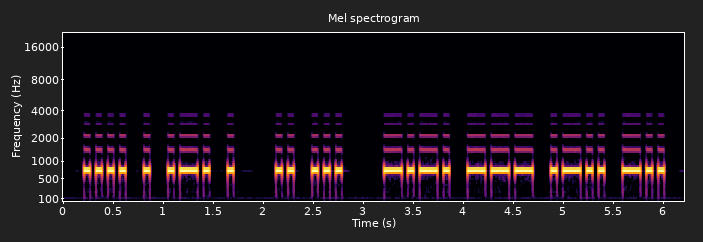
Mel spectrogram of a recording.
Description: Morse code, heard as a keyed tone, about 20 wpm, 720 Hz. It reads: HERE IS COLD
